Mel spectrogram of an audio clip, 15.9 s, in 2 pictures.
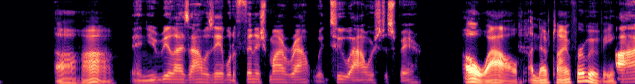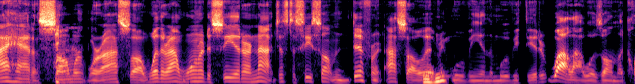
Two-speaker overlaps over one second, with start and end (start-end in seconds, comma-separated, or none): none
